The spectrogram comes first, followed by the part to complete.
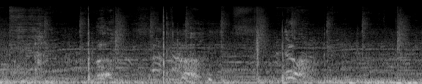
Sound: man grunting

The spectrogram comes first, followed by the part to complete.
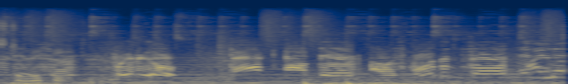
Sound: voiceover

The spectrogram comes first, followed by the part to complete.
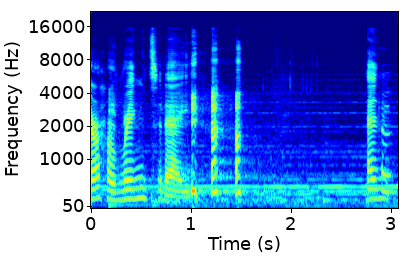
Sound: laughs

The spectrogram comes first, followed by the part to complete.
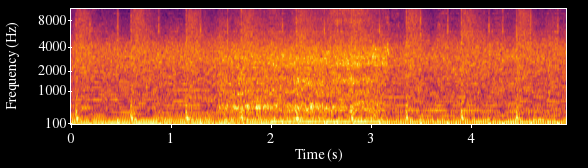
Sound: engines humming

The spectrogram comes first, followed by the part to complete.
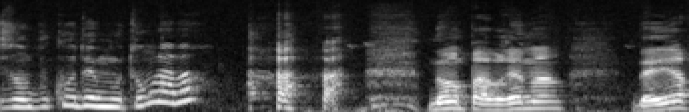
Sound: laughing

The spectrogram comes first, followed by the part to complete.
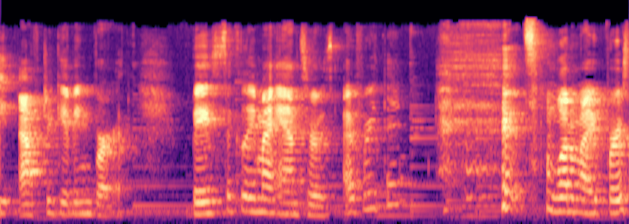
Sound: laughs

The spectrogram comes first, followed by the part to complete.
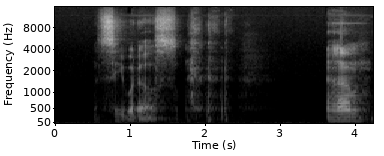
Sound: chuckles

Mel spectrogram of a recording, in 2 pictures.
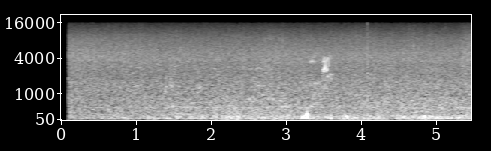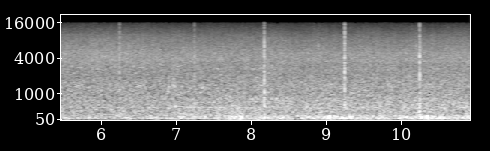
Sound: ambient sound - Field

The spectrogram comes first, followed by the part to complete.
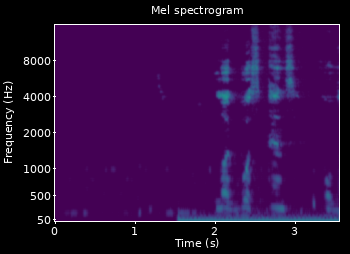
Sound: birds chirping

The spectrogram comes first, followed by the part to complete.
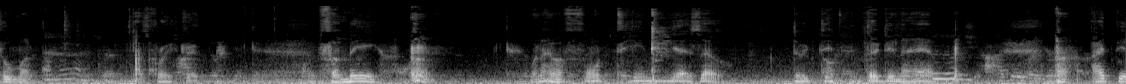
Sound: coughs; coughs

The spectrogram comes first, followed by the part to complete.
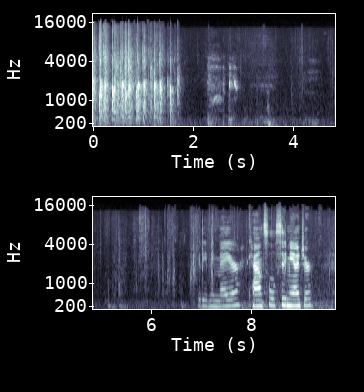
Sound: applause

